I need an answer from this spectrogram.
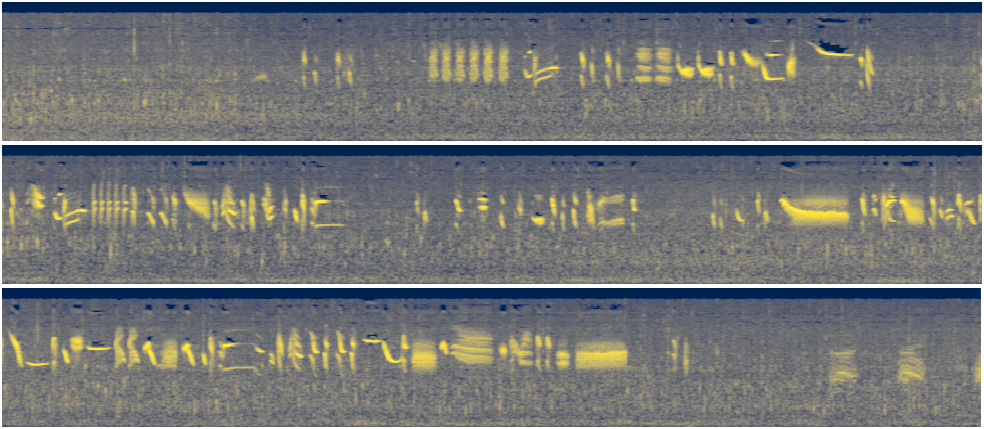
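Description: Birds chirping: quick runs of short, high chirps and brief whistled sweeps, coming in bursts and pausing near the end.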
